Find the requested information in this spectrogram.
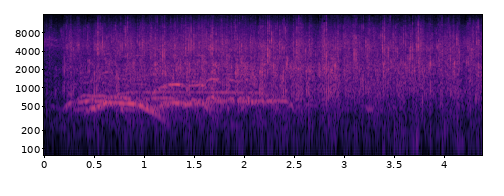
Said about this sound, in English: It feels very weird to get two rounds of applause, but that's just how the podcast is structured, so pretend I only just arrived.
